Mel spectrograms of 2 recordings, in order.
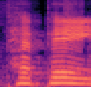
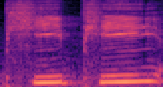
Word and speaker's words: Pepe: SH7401 says it's pronounced Pepe, not PP.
